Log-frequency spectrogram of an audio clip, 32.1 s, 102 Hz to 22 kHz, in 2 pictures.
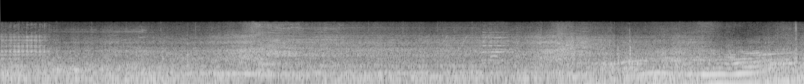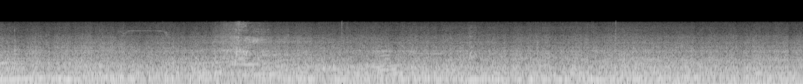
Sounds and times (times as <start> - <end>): Car: 0.0 - 32.1
Outside, urban or manmade: 0.0 - 32.1.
